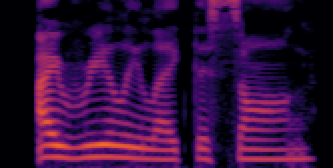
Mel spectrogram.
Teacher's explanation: I really like this song puts the stress on really to add feeling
